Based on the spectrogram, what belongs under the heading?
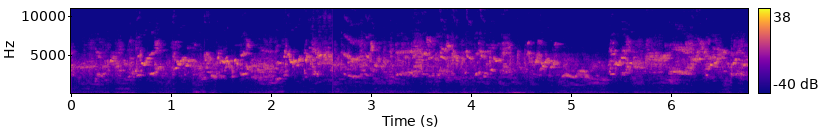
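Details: Numerous color lovebirds in an indoor breeding colony chatter constantly in shrill, rapid chirps, the chorus dipping briefly and then resuming at full strength.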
